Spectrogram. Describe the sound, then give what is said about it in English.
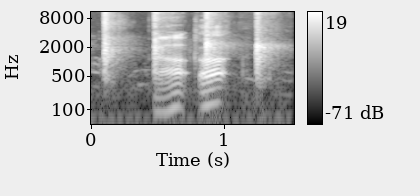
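Two sharp claps, one at the start and one at the end, with a drawn-out vocal sound in between. The voice's tones slide up and down, giving the clapping a theatrical, dramatic feel. “Dramatic clap.”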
